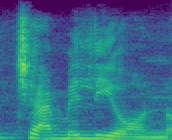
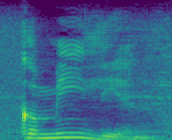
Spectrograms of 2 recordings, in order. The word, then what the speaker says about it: chameleon: Now children, many people say chameleon also, but then that is not the pronunciation which is there in the dictionary. Okay, so we say chameleon.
